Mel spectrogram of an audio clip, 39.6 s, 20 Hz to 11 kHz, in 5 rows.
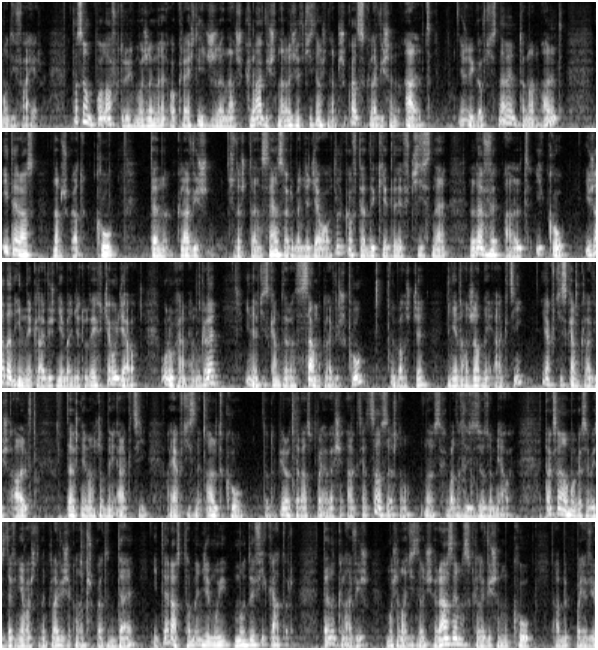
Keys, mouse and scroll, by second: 4.9 click, 8.6 click, 9.2 q, 18.4 p, 20.3 q, 20.8 q, 21.7 q, 26.4 alt+q, 26.6 alt+q, 29.8 Escape, 31.8 click, 32.7 d.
